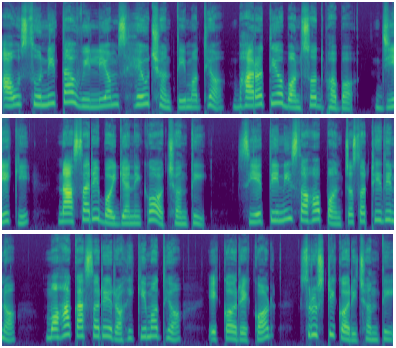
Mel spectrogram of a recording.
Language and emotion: Odia, neutral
